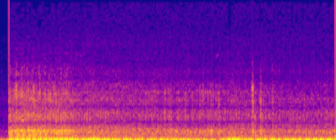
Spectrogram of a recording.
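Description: Motorcycle on a riding school course during a rear brake test, its engine running loud and close with a steady mechanical clatter for the whole stretch.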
